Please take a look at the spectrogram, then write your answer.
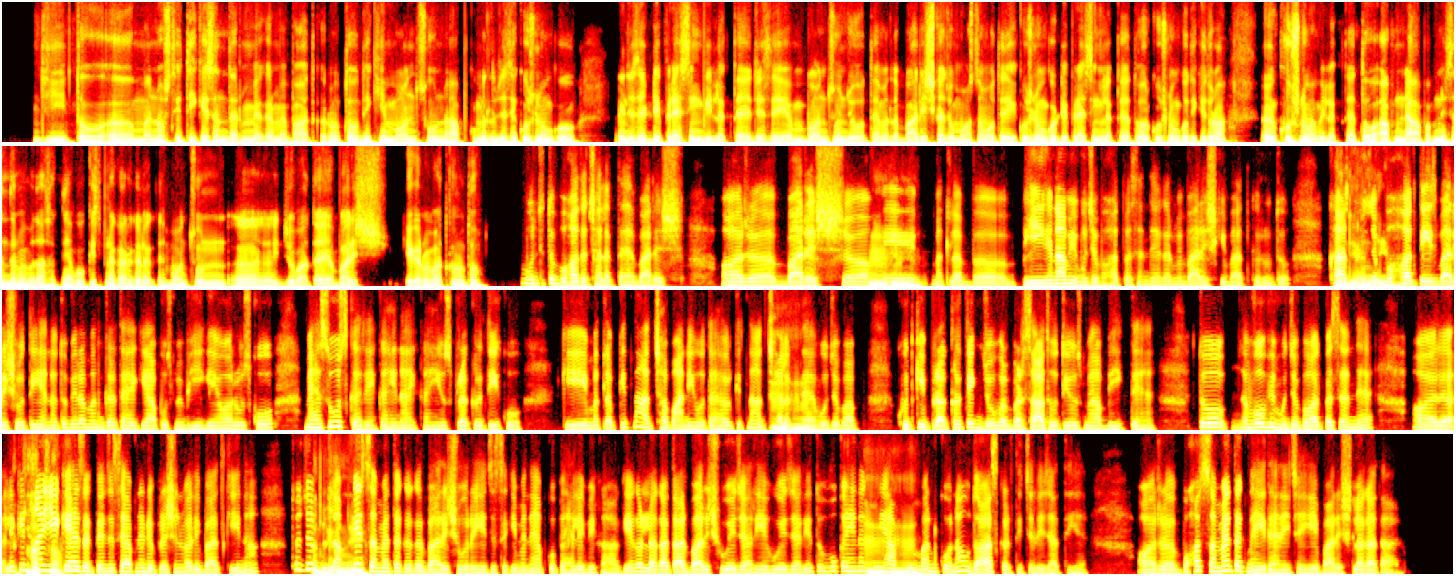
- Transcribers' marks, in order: in English: "डिप्रेसिंग"; in English: "डिप्रेसिंग"; in English: "डिप्रेशन"
- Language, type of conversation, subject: Hindi, podcast, मॉनसून आपको किस तरह प्रभावित करता है?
